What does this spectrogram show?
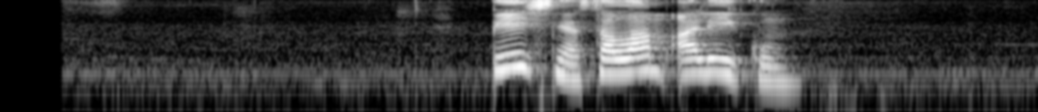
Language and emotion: Russian, positive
